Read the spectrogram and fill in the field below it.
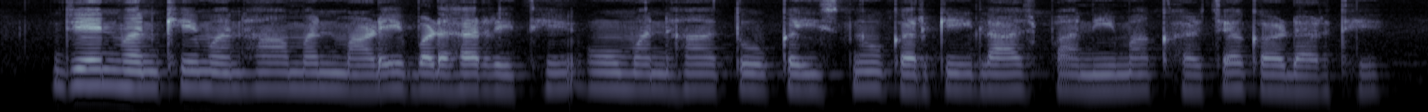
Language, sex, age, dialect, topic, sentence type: Chhattisgarhi, female, 18-24, Western/Budati/Khatahi, banking, statement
